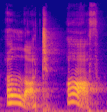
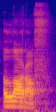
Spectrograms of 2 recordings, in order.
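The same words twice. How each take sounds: First: The T is pronounced clearly and crisply. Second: The T is soft, blending smoothly into 'of'. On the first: "the right proper British pronunciation would be a lot of" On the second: "You have to pronounce it like this"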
